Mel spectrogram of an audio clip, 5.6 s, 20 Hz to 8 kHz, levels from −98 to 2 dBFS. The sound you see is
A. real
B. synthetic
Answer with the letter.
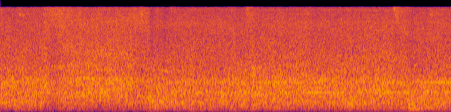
A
